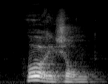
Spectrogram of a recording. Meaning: horizon
- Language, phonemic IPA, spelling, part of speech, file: Dutch, /ˈɦoː.ri.zɔn/, horizon, noun, Nl-horizon.ogg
